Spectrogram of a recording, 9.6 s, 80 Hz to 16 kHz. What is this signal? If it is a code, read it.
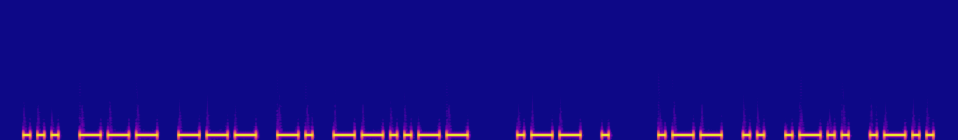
Morse code, heard as a keyed tone, about 17 wpm, 700 Hz. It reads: SOON, WE WILL
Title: Sentences from Top 1000 Words - Review Part 6 - 17wpm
